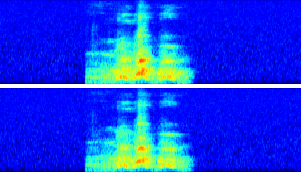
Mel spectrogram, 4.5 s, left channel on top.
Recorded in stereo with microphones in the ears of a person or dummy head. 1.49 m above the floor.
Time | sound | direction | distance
1.3 | a dog barking | 15° left (ahead or behind) | 7 m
